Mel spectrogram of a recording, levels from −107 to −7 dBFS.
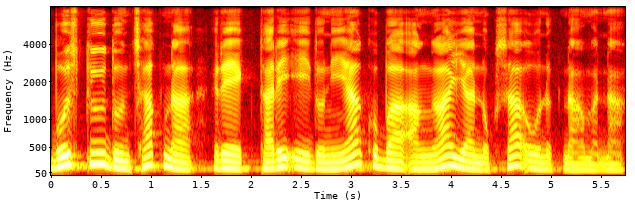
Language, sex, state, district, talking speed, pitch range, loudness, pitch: Garo, male, Meghalaya, South Garo Hills, 105 wpm, 120-160 Hz, -17 LUFS, 130 Hz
